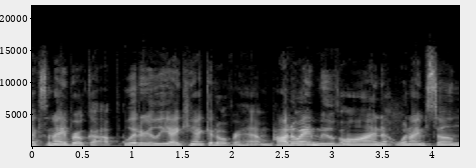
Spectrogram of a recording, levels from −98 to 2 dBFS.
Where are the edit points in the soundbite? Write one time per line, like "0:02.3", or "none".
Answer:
0:00.9
0:02.3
